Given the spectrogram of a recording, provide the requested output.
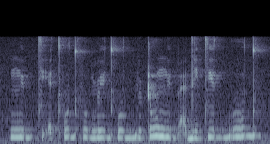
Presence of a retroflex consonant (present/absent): present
